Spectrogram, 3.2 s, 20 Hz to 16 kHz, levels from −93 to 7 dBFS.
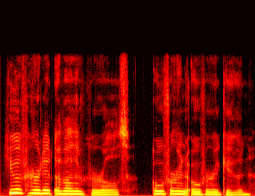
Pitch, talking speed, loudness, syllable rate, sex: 210 Hz, 205 wpm, -15 LUFS, 5.4 syllables/s, female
